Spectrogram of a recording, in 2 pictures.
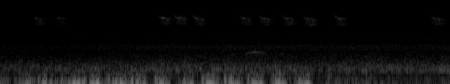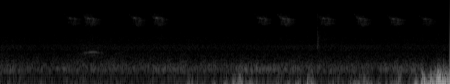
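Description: Bird chirping: short, high chirps repeated through the whole stretch, often in quick pairs or threes, with brief gaps. Under them runs a low rumble that swells near the end.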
